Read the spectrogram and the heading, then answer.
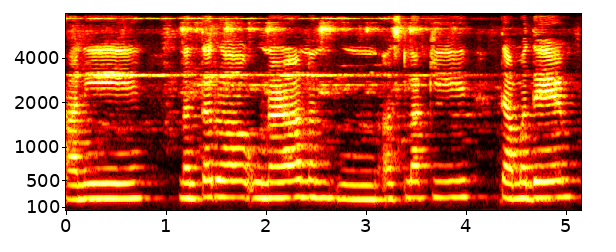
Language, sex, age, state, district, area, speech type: Marathi, female, 18-30, Maharashtra, Thane, urban, spontaneous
